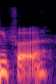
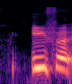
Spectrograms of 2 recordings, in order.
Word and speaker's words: Aoife: But if you have an appreciation for Irish folklore, and Aoife is essentially the Irish pronunciation. When an A and an O sit next to each other like that, they make like an E sound, which could have just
